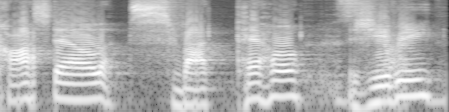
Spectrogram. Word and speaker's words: Kostel Svatého Jiří: How do you say that? – Kostel Svatého Jiří. Yeah, K O S T E L S V A T E H O J I R I.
